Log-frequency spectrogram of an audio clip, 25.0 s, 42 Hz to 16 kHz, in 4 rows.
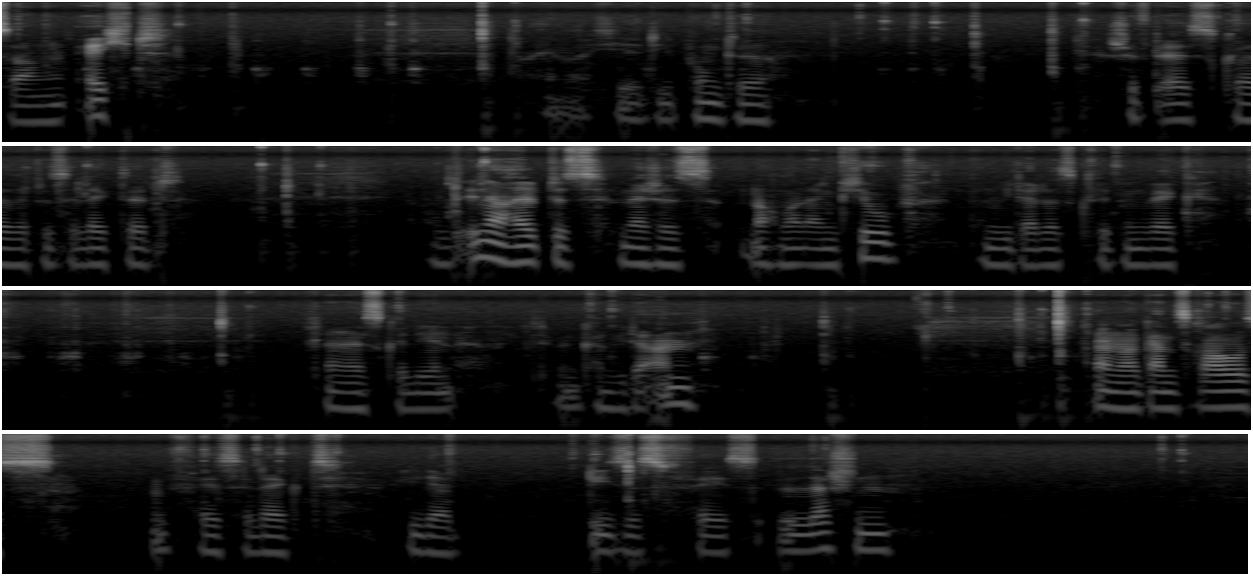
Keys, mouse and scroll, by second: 0.5 middle click, 2.6 c, 5.4 shift+s, 6.8 Tab, 7.9 Tab, 8.7 shift+a, 12.9 middle click, 13.8 s, 16.8 s, 17.7 g, 22.1 x.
